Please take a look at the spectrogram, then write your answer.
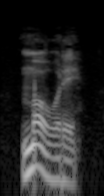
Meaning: to move
- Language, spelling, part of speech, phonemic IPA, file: Occitan, mòure, verb, /ˈmɔwɾe/, LL-Q942602-mòure.wav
